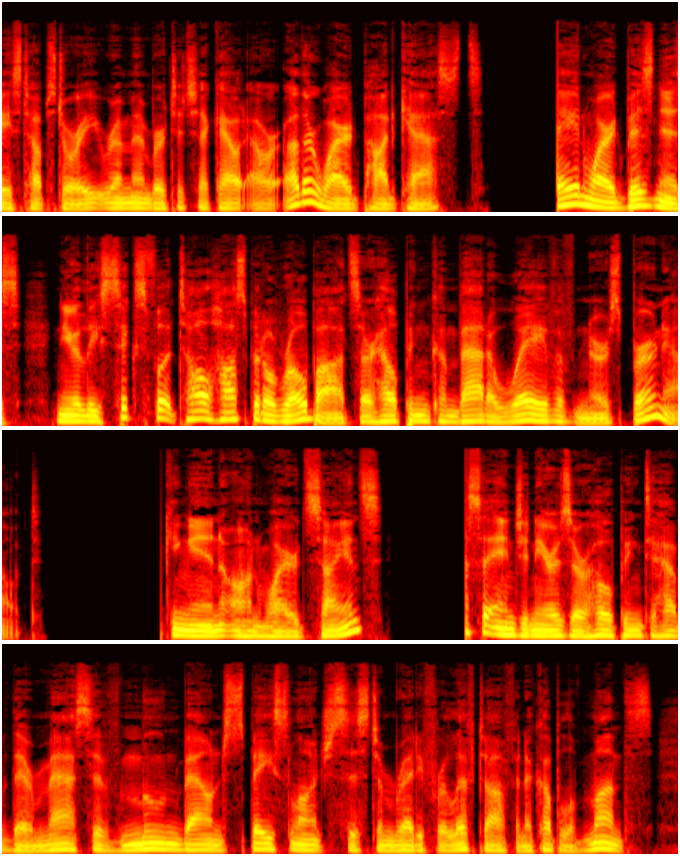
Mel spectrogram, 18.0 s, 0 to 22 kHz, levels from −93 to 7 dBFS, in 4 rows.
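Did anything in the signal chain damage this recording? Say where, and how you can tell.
Yes. The fault is a clipped start after a pause at 3.52 s, 9.91 s (before "in on") and 11.91 s (before "engineers are hoping to"). After gaps of 0.35 to 0.68 s, the playback device sleeps and wakes late, cutting the first 160 to 190 ms of sound.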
